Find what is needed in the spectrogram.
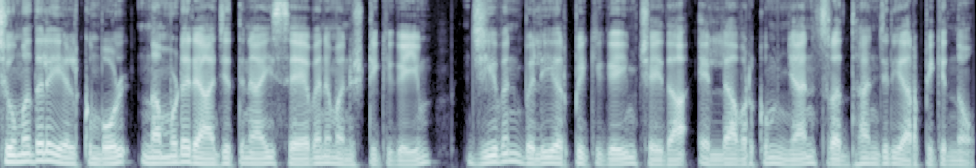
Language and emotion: Malayalam, neutral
